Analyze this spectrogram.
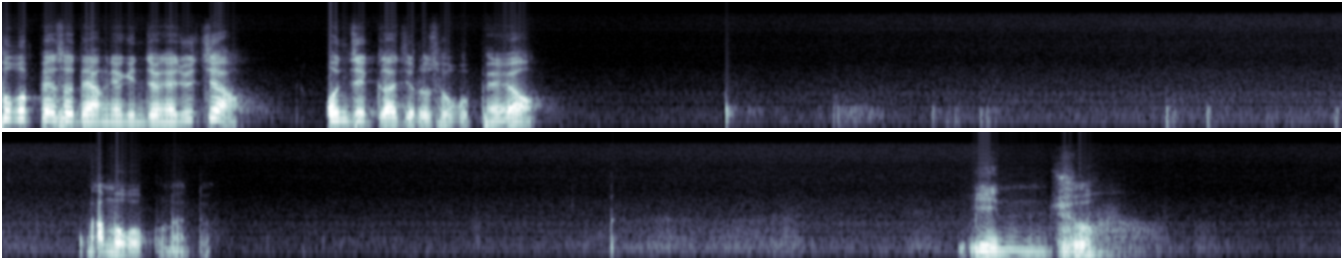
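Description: A man speaks into a microphone in bursts, with pauses.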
